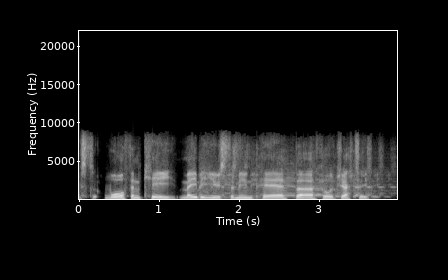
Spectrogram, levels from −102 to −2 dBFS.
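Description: From 0.41 to 0.47 s there is a lost packet rebuilt from error correction, which fits two separate 20 ms packets going missing. The decoder filled the gap with the low-bitrate copies carried in the following packets, so nothing drops out. Instead the sound turns briefly rough and grainy. On a spectrogram that stretch shows smeared, noisier harmonics with less fine detail. The waveform stays continuous, with no gap or click.

From 1.4 s to the end of the clip, a feedback echo between two devices appears. A second device in the same room plays the call back, and the first microphone picks it up again. Because each device's echo canceller only removes its own playback, the sound returns about every 150 ms, thinner and ringier each pass, peaking at about 18 dB below the speech. A spectrogram shows faint, evenly spaced copies trailing each burst. The waveform shows small repeating tails.

At 2.61 to 2.63 s, the lost packet rebuilt from error correction recurs for a single 20 ms packet. 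It gives a brief grainy patch with no gap. It is hard to spot in the waveform, but shows as a thin, blurred vertical slice on a spectrogram. Throughout, the Opus call path limits the content to 8 kHz, so the spectrogram shows a flat ceiling at that height.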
